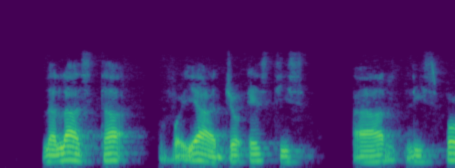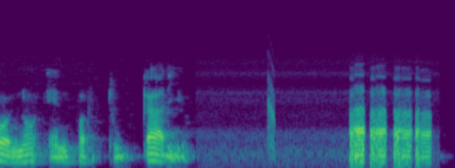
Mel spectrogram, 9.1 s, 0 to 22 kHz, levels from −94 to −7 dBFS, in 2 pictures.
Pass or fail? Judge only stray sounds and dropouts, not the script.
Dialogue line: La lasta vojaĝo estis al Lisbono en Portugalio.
fail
